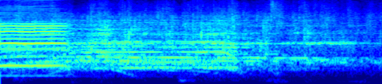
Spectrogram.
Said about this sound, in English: But let's please give a warm round of applause for my queen,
